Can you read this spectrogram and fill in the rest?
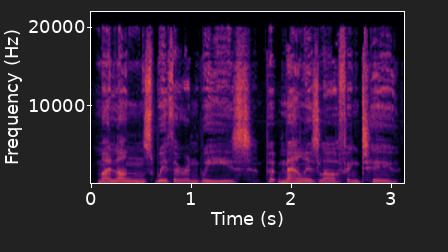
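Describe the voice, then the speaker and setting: A woman reading a literary ghost story as scripted narration, measured and often hushed as phrases end. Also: fairly low pitch, flat delivery, no room sound, clean studio sound.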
